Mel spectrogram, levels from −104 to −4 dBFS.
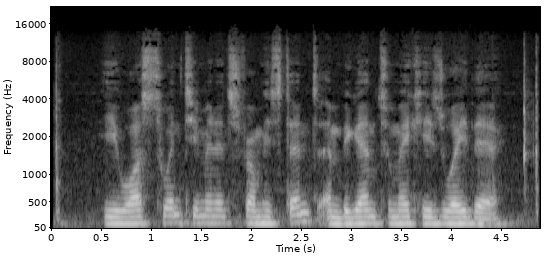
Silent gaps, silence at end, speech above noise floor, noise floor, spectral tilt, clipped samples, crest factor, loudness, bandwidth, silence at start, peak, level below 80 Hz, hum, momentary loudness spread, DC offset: none; 0 s; 21 dB; -50 dBFS; -6 dB/octave; under 0.1%; 14 dB; -31 LUFS; 13 kHz; 0.05 s; -16 dBFS; -62 dBFS; none; 6 LU; under 0.1%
